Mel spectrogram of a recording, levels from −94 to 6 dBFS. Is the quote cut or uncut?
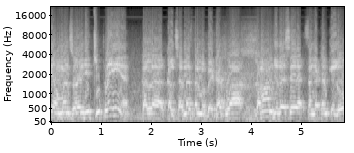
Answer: cut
